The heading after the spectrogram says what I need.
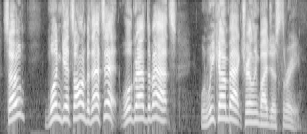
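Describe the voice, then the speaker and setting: A man's voice: high-pitched, lively intonation, measured pace, fairly bright tone, no room sound, clean studio sound. A man doing live radio play-by-play of a baseball game as the announcer, in short clipped phrases. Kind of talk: live radio sports commentary.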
